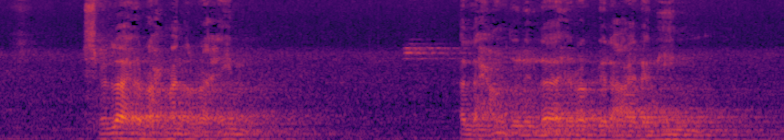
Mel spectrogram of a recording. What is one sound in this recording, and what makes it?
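A man chants through a microphone in an echoing hall.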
